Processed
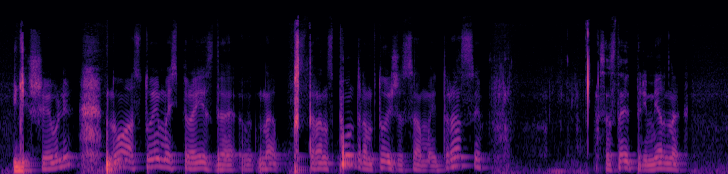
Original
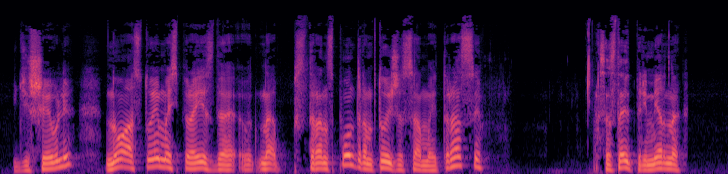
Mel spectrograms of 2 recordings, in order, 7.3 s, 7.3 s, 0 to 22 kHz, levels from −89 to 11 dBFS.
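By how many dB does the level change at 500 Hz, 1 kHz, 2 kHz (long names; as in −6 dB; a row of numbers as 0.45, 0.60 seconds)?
−21.5, −16.0, −12.0 decibels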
